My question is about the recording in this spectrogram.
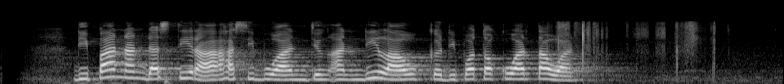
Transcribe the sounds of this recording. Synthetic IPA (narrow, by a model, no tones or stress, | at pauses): dipanandast̪iɾaɦasibuand͡ʒɨŋandilawkɨrdipɔt̪ɔkuwart̪awan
